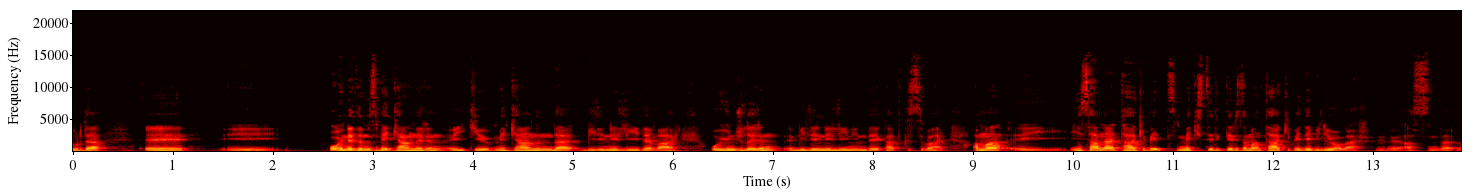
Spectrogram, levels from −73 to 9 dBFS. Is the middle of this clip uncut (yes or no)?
yes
